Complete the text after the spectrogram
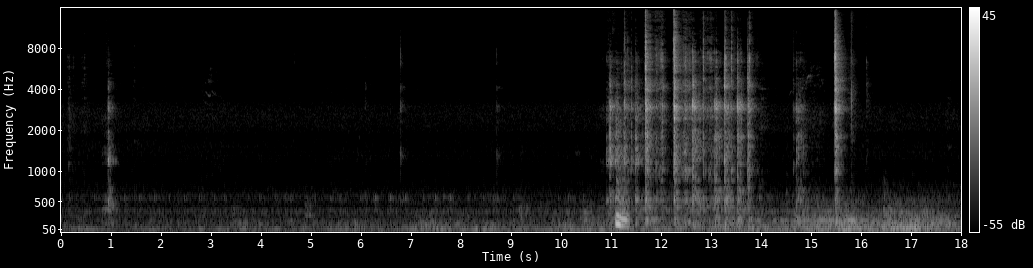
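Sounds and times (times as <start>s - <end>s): small objects clattering on workbench: 10.9s - 14.0s.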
